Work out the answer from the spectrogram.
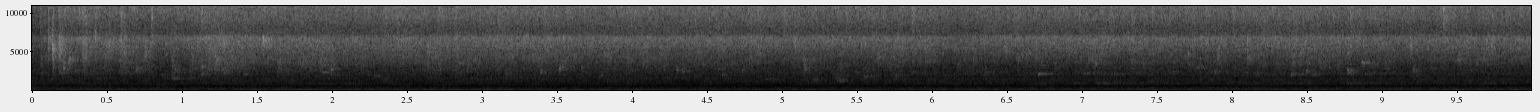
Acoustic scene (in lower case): restroom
